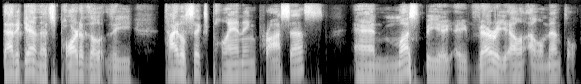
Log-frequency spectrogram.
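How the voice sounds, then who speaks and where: A man's voice: mid-range voice, slow pace, bright, forceful tone, no room sound. A man presenting a webinar on legal compliance, answering a question earnestly and posing rhetorical questions.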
